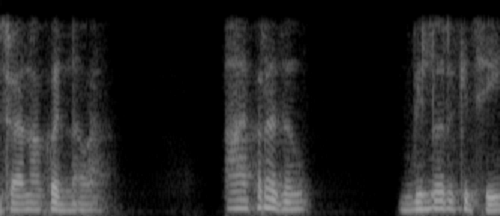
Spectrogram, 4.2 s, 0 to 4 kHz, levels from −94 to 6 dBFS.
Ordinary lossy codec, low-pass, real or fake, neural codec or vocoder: none; 3.6 kHz; fake; codec, 16 kHz, about 1 kbps, DyCAST, with the encoder's durations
